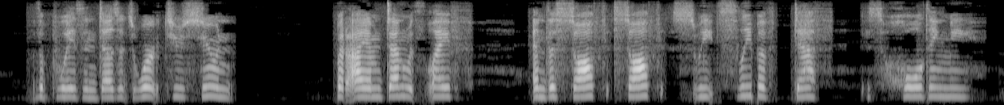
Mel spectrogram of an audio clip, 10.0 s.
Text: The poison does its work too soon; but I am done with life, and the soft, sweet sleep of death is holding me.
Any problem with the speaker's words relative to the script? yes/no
yes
